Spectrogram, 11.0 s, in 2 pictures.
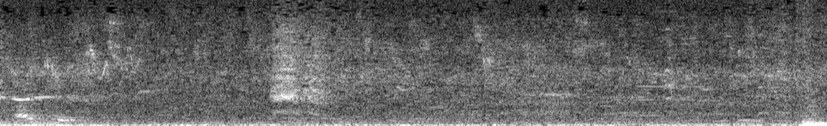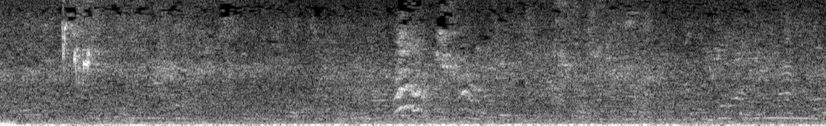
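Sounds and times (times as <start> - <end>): birds chirping: 0.0 - 11.0
loud dull thump: 5.3 - 5.8.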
